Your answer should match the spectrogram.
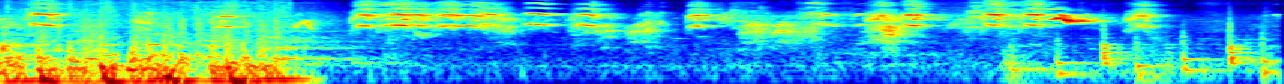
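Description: Parrots squawking and screeching in short repeated calls. Music sits under them for the first few seconds and cuts out suddenly about three seconds in.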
